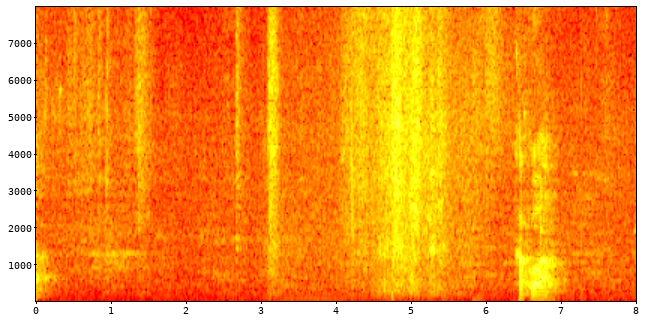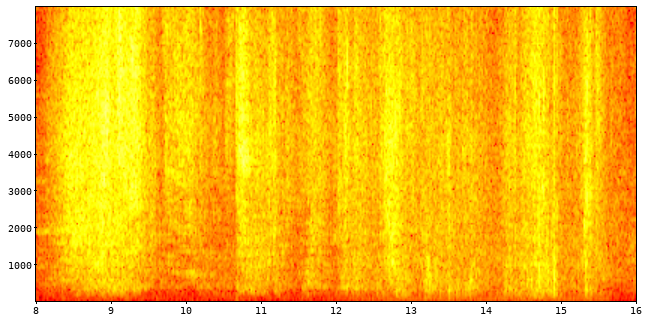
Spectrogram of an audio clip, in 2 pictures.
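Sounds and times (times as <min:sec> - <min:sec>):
clothes and backpack rustling: 0:03.0 - 0:06.3, 0:08.1 - 0:16.0.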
